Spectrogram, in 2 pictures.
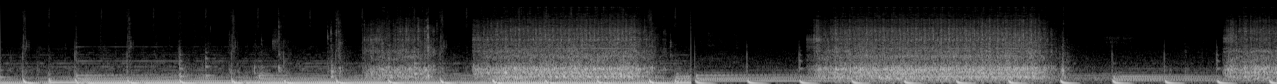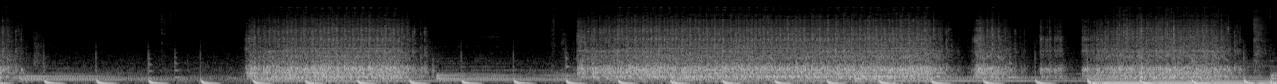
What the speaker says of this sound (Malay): Okay, kita akan jahit.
